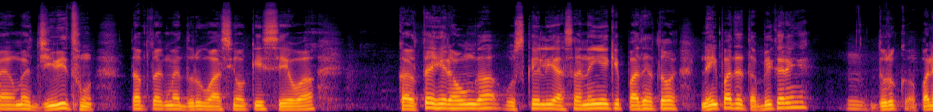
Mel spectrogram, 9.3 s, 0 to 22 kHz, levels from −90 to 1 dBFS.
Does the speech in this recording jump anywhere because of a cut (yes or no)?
no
